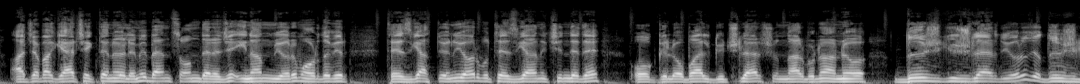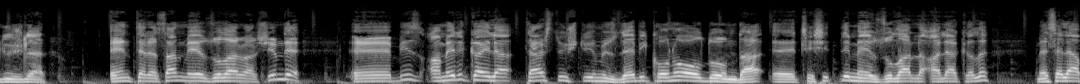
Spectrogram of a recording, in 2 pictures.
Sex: male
